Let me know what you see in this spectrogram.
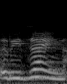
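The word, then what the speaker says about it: resign: जी एन उसके बाद रिजाइन रिजाइन में भी साइलेंट होता है एस आई जी एन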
